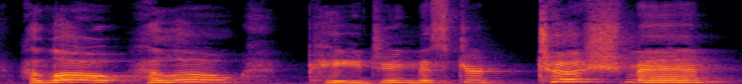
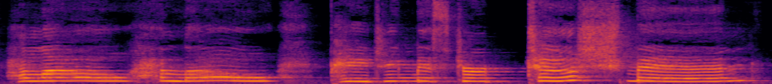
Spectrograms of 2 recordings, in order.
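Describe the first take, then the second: First: It is said in a normal voice. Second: It is said in a high, old-lady voice.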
